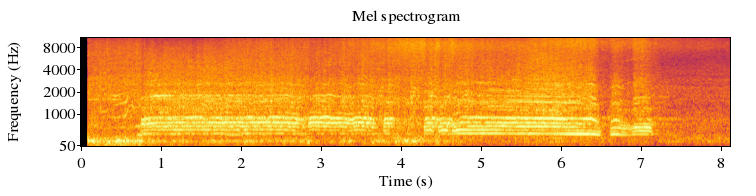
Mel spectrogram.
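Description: Steam locomotive's chime whistle sounding several notes at once as the train passes: a long blast, a short break, a second long blast, then a short final toot. Under it is the steady noise of the passing train, which carries on more quietly once the whistle stops.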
